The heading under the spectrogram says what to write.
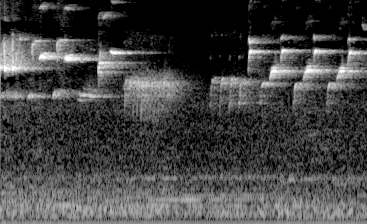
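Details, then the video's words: Black siskin of South American mountains singing high sliding whistles and a lower buzzy note, a short pause, then a fast run of chirps that climb in pitch. "الحسون الأسود tarin de bolivie"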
